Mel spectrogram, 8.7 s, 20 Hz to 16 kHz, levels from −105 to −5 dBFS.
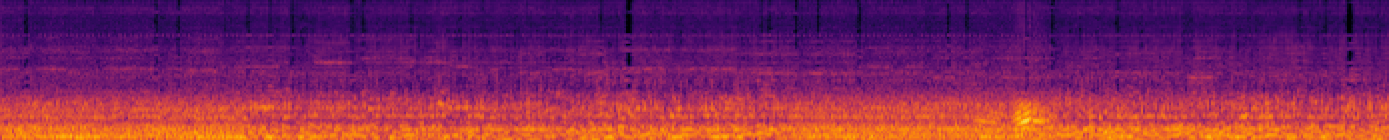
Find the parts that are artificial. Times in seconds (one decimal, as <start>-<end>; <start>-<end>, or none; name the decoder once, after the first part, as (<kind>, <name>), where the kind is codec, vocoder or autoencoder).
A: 1.5-4.9 (vocoder, BigVGAN v2); 6.6-8.7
